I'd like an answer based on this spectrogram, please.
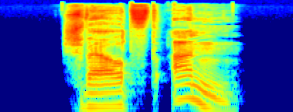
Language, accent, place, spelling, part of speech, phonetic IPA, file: German, Germany, Berlin, schwärzt an, verb, [ˌʃvɛʁt͡st ˈan], De-schwärzt an.ogg
- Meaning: inflection of anschwärzen: 1. second-person plural present 2. third-person singular present 3. plural imperative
